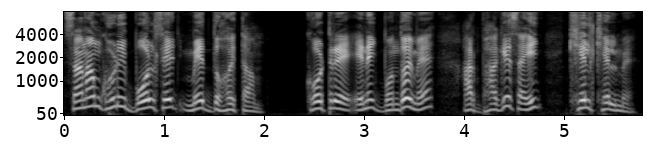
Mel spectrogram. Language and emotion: Santali, angry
